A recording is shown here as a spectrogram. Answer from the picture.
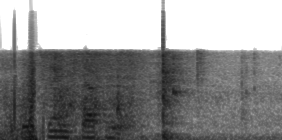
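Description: A few sharp metallic clicks and knocks from handling a chrome shower-valve escutcheon plate, the loudest at the start and another about a second and a quarter in, with brief mumbled speech between them.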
